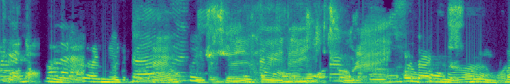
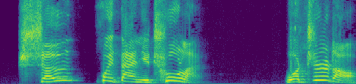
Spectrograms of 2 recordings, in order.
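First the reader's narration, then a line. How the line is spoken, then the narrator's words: Loud chorus. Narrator (Chinese): 让我们一起大声对他说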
